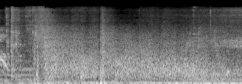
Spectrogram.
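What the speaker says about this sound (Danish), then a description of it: "Dobbeltskud! Skud kommer!" Mortar crew firing artillery rounds at charge 5 on a range, a loud, dense blast of gunfire with booming reports that fills the clip, without talk.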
